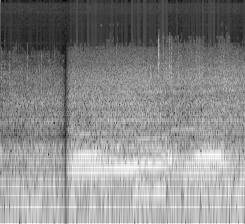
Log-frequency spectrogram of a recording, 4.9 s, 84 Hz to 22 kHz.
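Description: A 2019 McLaren 720S, a 700-plus horsepower supercar, gives a loud, close engine note that holds steady with a brief dip before picking up under light throttle, with no talk over it.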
